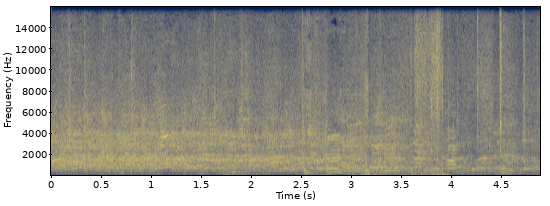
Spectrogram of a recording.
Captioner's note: laughter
